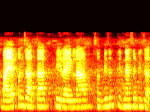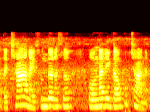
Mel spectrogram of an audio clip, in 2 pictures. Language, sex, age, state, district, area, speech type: Marathi, female, 18-30, Maharashtra, Thane, urban, spontaneous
